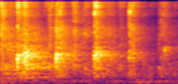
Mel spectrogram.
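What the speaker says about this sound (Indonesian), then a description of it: "Tepuk tangan Bapak Ibu" Audience clapping at an education group gathering, heard as a few rhythmic bursts of hands in a room, moderately loud and fading by the end.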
